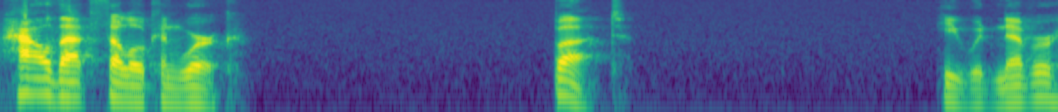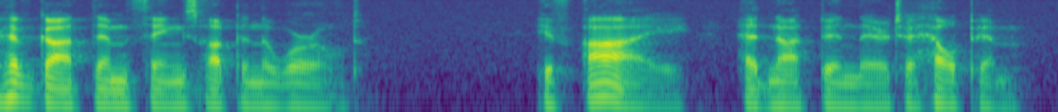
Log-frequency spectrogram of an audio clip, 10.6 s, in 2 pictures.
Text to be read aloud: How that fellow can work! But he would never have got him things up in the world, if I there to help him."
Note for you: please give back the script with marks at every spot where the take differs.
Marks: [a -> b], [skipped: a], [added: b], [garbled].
How that fellow can work! But he would never have got [him -> them] things up in the world, if I [added: had not been] there to help him."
